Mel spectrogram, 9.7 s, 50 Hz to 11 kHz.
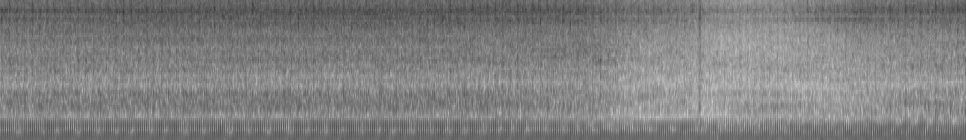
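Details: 2014 Kawasaki ZX-6R ABS, 8000 km, last service at 5.5k, Graves slip-on exhaust: steady idle with a light, fairly regular ticking, about two to three ticks a second.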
